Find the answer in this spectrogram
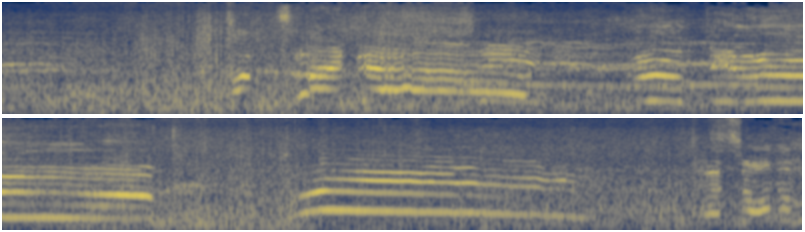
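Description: Riders screaming on a looping steel roller coaster: several yells, two of them long and sliding down in pitch, over wind rushing across the microphone.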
